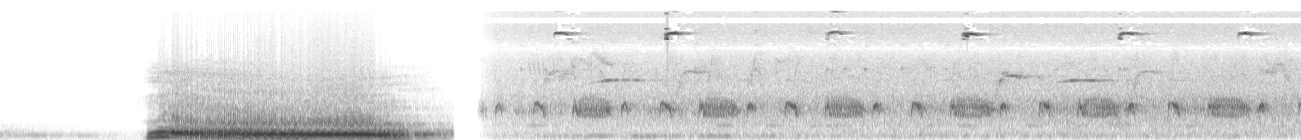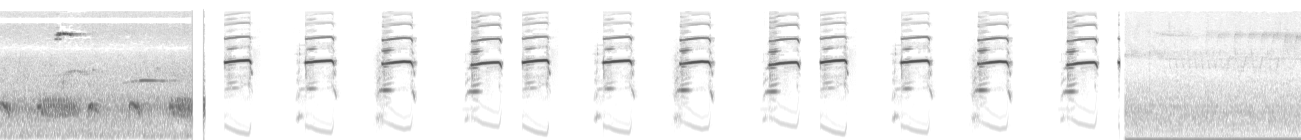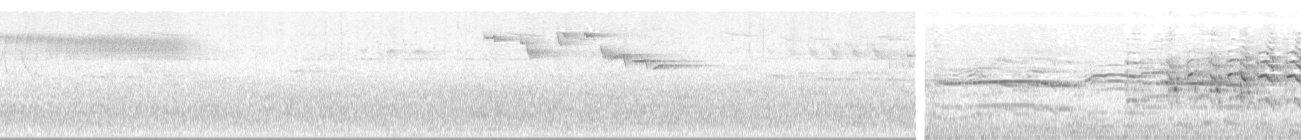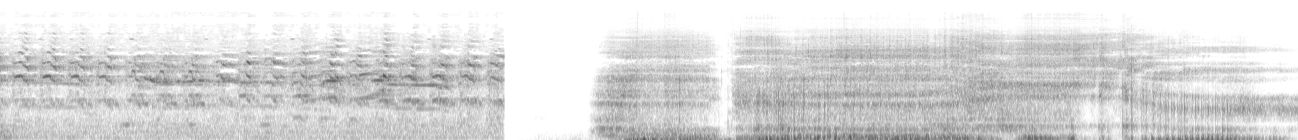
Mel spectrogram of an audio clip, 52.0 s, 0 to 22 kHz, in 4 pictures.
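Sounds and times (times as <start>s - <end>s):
lion growling: 1.4s - 4.6s, 45.0s - 52.0s
bird chirping: 4.9s - 44.1s.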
